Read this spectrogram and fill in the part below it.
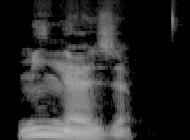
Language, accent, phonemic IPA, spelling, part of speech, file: French, France, /mi.nøz/, mineuse, noun, LL-Q150 (fra)-mineuse.wav
- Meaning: female equivalent of mineur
